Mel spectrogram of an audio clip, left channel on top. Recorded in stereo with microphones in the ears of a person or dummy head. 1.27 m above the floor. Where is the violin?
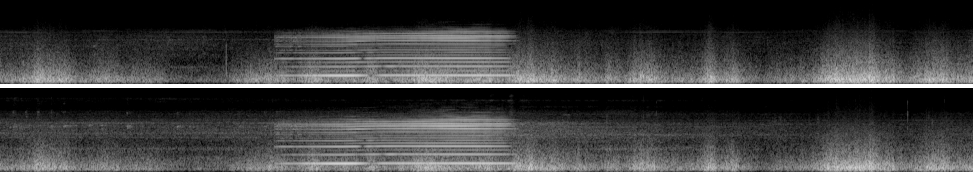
25° right (ahead or behind).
